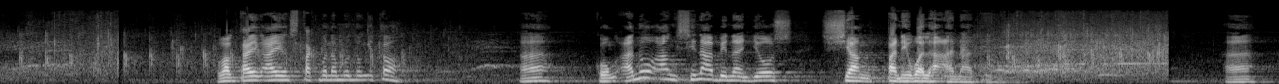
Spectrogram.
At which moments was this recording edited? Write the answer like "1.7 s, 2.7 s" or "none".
1.2 s, 11.7 s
